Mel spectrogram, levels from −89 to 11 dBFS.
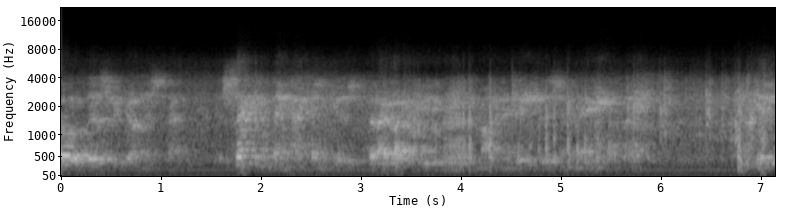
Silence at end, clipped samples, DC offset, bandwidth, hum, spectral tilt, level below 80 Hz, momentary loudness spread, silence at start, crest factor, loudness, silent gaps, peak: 0 s; under 0.1%; under 0.1%; 9.2 kHz; 60 Hz at -60 dBFS; -3.5 dB/octave; -66 dBFS; 9 LU; 0 s; 16 dB; -24 LUFS; none; -10 dBFS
